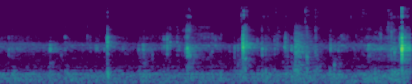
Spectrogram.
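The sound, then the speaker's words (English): A series of sharp, crisp crunches and snaps from biting and chewing a hard strawberry Pocky stick, irregular bites growing louder toward the end, with no talking. “I was trying to bite through the stick.”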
